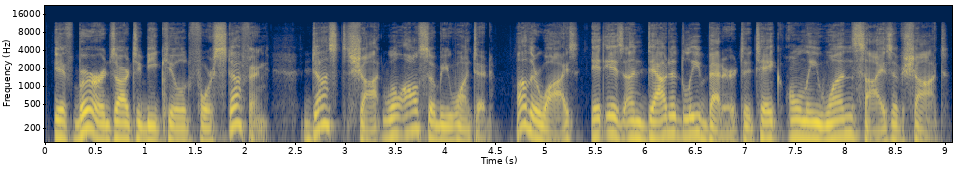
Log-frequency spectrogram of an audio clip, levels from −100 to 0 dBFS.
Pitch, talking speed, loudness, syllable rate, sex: 125 Hz, 170 wpm, -16 LUFS, 4.9 syllables/s, male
